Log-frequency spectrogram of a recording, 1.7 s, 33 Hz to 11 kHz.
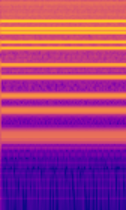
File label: synth, SQ80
